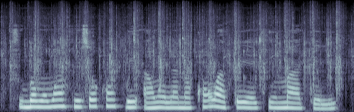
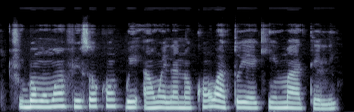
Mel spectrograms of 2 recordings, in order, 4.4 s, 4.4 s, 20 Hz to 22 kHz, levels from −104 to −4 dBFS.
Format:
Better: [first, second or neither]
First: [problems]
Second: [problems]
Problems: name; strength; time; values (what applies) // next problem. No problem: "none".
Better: second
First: background sound (Rattle (instrument)); 15 dB below the speech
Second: none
